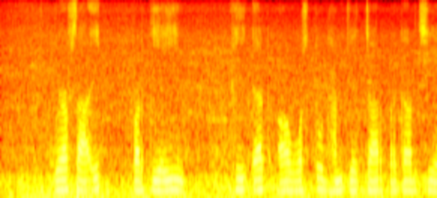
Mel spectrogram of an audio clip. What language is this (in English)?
Maithili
